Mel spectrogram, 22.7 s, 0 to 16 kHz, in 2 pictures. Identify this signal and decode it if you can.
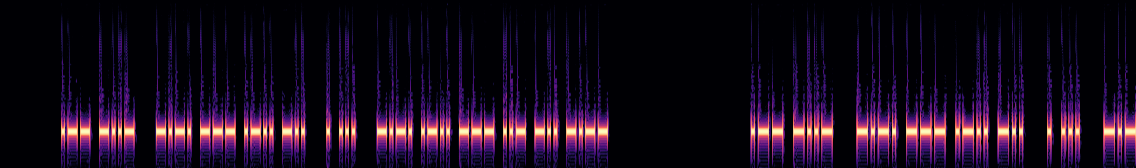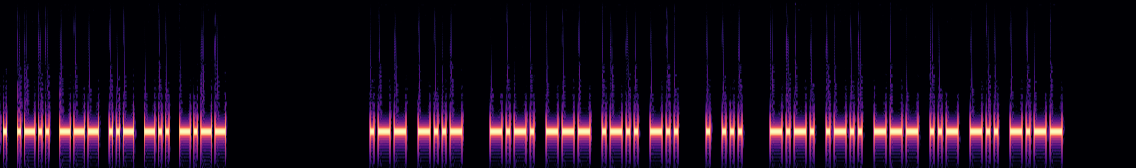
Morse code, heard as a keyed tone, about 33 wpm, 700 Hz. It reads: WX COLD ES CLOUDY WX COLD ES CLOUDY WX COLD ES CLOUDY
